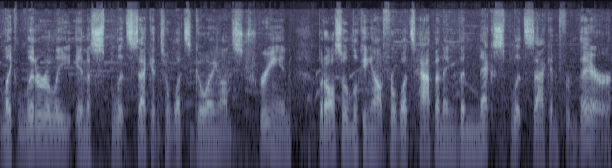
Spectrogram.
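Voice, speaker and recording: A man speaks in a monotone, flat intonation while music plays in the background. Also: medium pitch for a man, moderate pace. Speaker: streamer hosting a gaming tournament. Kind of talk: casual chat during live game stream. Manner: sometimes tongue-tied.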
